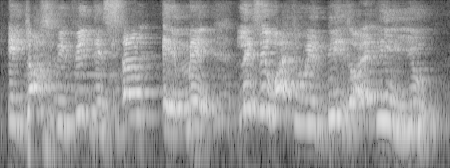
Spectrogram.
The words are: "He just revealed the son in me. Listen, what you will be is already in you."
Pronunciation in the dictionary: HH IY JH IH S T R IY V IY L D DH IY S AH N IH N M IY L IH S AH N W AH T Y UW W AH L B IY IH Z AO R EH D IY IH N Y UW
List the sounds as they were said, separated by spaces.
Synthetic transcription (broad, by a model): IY JH IH S T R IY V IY D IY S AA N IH M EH L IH S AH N W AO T Y UW W AH L B IY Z AO R EH D IY IH N Y UW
